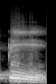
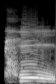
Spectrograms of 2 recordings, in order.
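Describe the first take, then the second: First: The p is plain, without a puff of air. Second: The p has a strong puff of air. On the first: The speaker calls it wrong. "আমরা বলি পি। It's wrong" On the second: The speaker calls it right. "It would be correctly ফি"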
